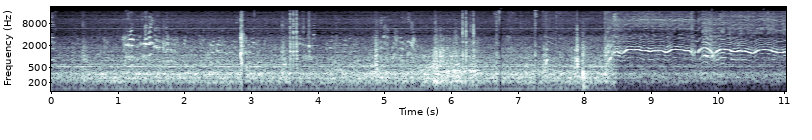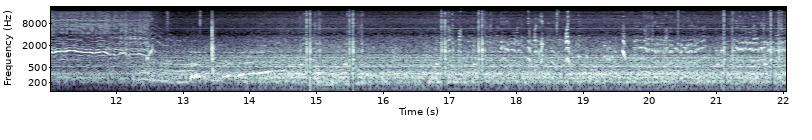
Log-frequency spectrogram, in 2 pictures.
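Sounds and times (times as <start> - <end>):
high wavering squeal: 8.3 - 13.0.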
